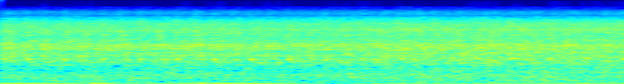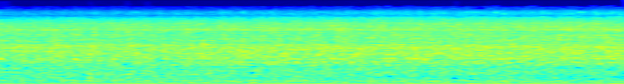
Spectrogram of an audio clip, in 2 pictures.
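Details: Duramax LML diesel, rebuilt with forged crank, DPS moly pistons, aftermarket harmonic balancer, first start after reinstall: deep steady even rumble, no knocks or rattles; normal idle.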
